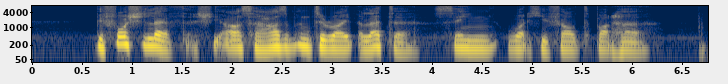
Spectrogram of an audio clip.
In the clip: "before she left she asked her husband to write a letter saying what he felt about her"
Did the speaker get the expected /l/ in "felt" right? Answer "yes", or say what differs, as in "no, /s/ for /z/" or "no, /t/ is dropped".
yes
